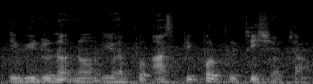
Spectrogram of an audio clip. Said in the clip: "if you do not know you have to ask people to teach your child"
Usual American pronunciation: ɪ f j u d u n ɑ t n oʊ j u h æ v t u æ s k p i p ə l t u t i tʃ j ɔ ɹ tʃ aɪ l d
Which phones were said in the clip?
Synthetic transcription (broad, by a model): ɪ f j u d u n ɑ t n oʊ j u h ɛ f t u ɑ s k p i p ə l t u t i tʃ j ɔ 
